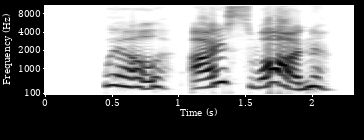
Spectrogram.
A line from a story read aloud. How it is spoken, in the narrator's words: gurgled Aunt Em in a hoarse, frightened voice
